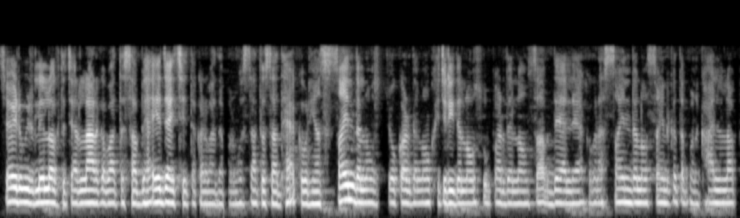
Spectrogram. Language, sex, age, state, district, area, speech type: Maithili, female, 30-45, Bihar, Samastipur, rural, spontaneous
